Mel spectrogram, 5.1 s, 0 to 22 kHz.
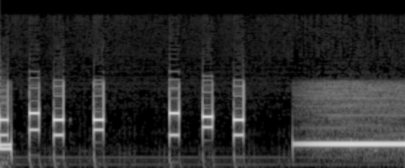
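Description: Seven short, clear telephone keypad beeps are punched in an uneven rhythm with a brief pause midway as B95 radio hosts dial a call, followed by a steady, continuous phone tone that holds to the end. No one speaks.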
